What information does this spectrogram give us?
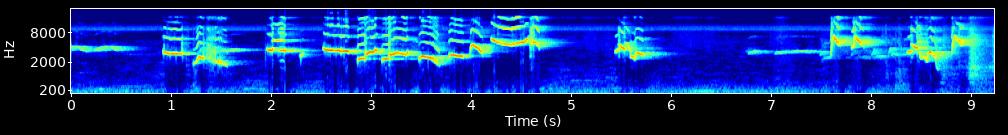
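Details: A white-rumped shama sings in separated bursts of rapid, piercing whistles and sharp slurred notes, with quiet gaps between, played to provoke other shamas into answering.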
